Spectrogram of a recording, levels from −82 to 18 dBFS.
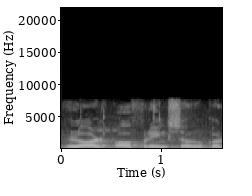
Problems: constant background noise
